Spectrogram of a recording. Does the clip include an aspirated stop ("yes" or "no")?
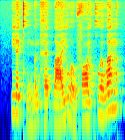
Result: yes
